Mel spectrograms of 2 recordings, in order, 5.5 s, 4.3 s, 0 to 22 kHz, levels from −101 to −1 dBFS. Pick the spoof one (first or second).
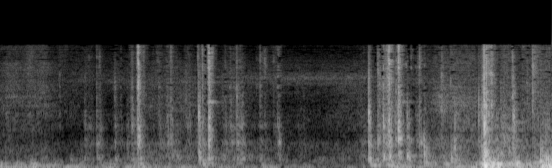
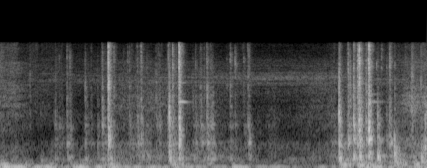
first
